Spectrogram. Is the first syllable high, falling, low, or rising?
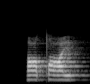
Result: low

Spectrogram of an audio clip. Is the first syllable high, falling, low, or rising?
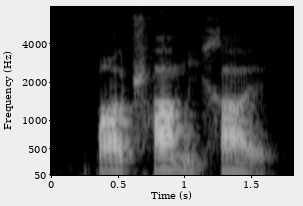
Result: high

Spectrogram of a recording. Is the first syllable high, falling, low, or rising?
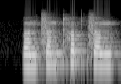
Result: low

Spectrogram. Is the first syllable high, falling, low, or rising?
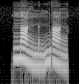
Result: falling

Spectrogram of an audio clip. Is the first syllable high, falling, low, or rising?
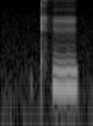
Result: high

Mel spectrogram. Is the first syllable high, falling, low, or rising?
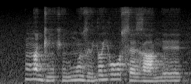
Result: high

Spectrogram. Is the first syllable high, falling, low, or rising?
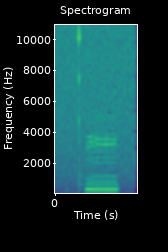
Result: low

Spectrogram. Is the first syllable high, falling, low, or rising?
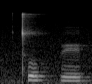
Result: low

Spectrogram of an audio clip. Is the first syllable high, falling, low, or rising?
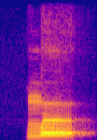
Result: falling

